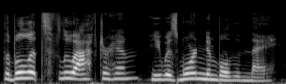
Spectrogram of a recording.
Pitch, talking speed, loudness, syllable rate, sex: 230 Hz, 230 wpm, -17 LUFS, 5.1 syllables/s, female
